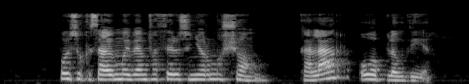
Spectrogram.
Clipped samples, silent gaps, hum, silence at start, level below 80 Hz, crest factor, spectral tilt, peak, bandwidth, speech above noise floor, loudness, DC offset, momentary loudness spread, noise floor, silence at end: under 0.1%; none; none; 0.6 s; -62 dBFS; 18 dB; -3 dB/octave; -2 dBFS; 11.5 kHz; 45 dB; -20 LUFS; under 0.1%; 12 LU; -65 dBFS; 0.4 s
